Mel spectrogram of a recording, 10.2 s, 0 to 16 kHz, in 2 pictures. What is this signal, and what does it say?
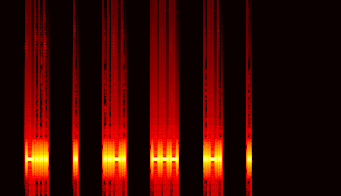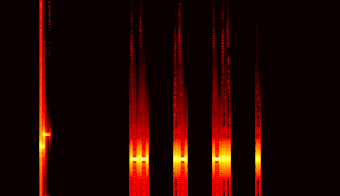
Morse code, heard as a keyed tone, about 36 wpm, spaced as for 16 wpm, 700 Hz. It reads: BEFORE MADE
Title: 4x Character Spacing - Top 300 Words - 35wpm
